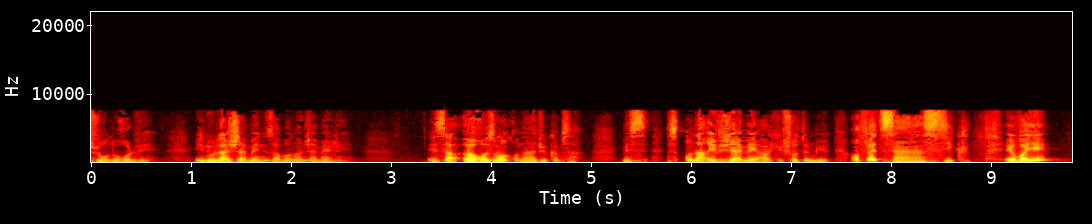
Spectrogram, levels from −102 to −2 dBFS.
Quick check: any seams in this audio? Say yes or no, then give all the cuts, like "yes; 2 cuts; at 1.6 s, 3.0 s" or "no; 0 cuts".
no; 0 cuts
